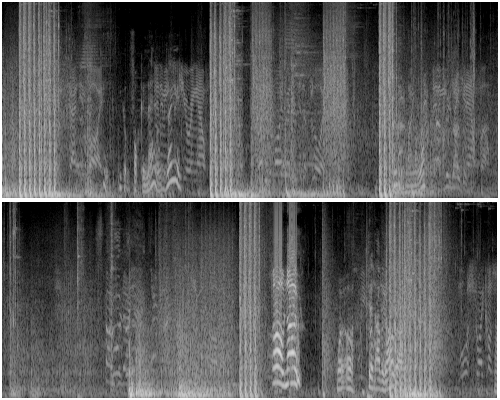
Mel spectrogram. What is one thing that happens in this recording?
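Rapid gunfire rattles in short, loud bursts.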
